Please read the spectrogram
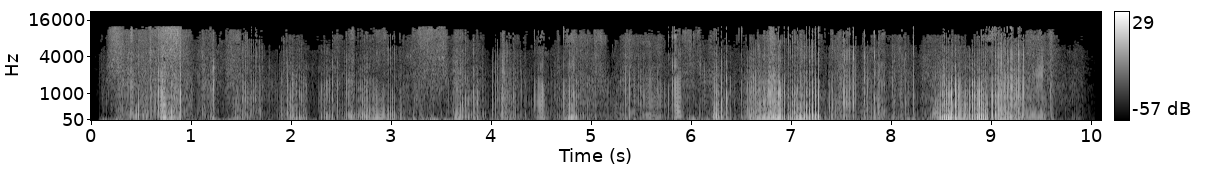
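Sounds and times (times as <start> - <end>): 
inflated lilo or rubber ring squeaking and creaking with body movements: 0.2 - 9.7.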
